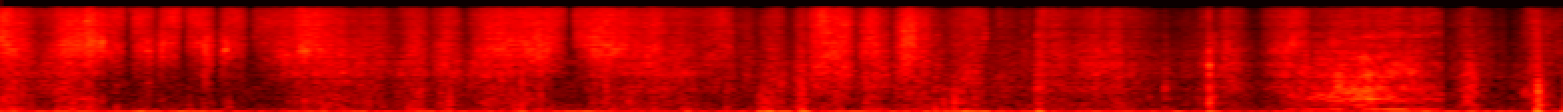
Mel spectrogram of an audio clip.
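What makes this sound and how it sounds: Fingertips scratch and rub the sleeve and collar of a thin, yellow camo-print nylon windbreaker being worn on the body. The result is a steady, bright, hissy rustle of fabric with a few sharper scratchy ticks, at a fairly quiet level throughout.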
